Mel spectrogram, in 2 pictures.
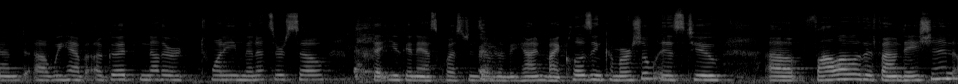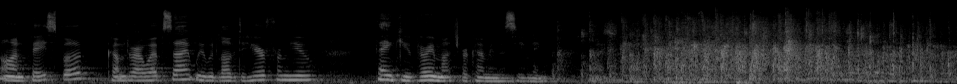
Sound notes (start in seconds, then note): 15.1 applause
